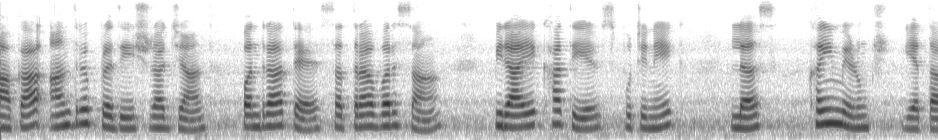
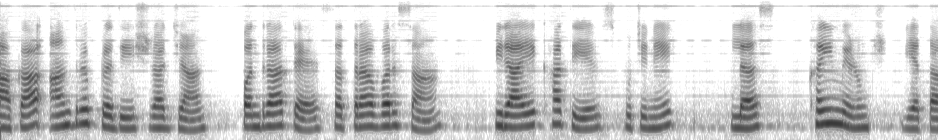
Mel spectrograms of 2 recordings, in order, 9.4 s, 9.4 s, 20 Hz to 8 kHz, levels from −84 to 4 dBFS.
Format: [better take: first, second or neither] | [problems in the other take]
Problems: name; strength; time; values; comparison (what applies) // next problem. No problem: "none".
first | noise reduction (neural separator model SepFormer DNS4)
